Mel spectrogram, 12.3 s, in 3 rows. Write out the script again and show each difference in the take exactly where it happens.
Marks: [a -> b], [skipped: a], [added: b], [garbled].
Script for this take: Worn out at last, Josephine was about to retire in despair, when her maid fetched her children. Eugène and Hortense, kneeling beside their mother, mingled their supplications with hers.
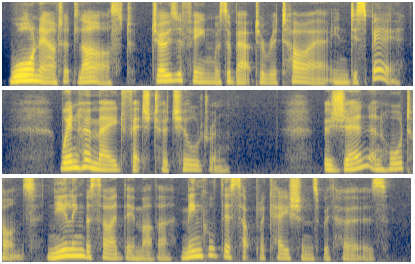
Worn out at last, Josephine was about to retire in despair, when her maid fetched her children. Eugène and Hortense, kneeling beside their mother, mingled their supplications with hers.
